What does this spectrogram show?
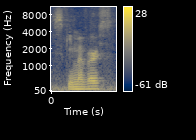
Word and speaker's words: Schemaverse: so what is a schema verse a lot of people do have trouble pronouncing it it is just to play on a schema and universe schema verse it's your classic space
